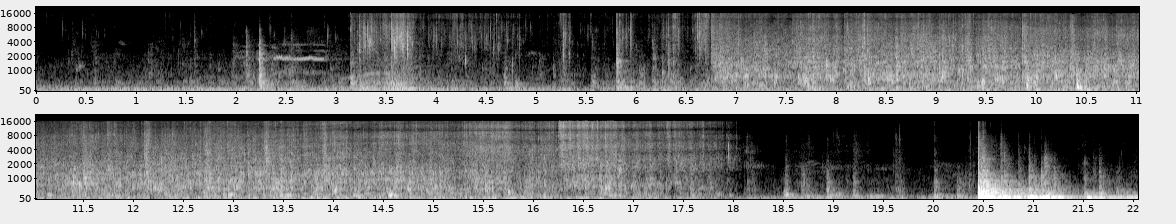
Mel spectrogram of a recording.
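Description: Water pouring steadily for about ten seconds, then stopping abruptly. A loud, low thump comes near the end.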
